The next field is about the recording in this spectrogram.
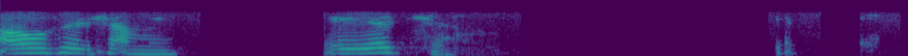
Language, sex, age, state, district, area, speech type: Dogri, female, 60+, Jammu and Kashmir, Kathua, rural, conversation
